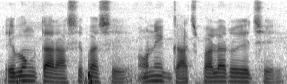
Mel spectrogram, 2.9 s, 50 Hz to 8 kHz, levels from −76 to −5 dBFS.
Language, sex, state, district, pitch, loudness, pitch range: Bengali, male, West Bengal, Darjeeling, 115 Hz, -18 LUFS, 100-120 Hz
